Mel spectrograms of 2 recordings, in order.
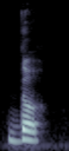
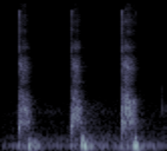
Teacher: TH also has two sounds. So, the first sound is the voice sound, the. The other sound is the unvoiced sound, th, th, th.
